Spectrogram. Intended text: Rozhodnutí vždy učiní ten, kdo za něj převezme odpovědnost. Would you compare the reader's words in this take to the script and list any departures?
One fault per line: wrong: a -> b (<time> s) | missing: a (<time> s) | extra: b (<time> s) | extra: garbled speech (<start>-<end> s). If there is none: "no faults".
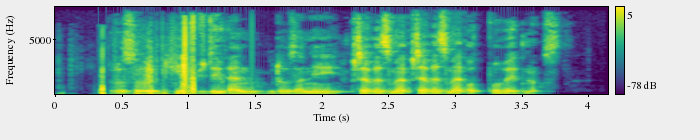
missing: učiní (1.3 s)
extra: převezme (2.7 s)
